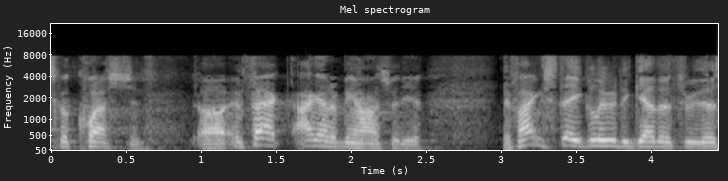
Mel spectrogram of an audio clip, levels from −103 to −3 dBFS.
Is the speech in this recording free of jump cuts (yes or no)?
no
